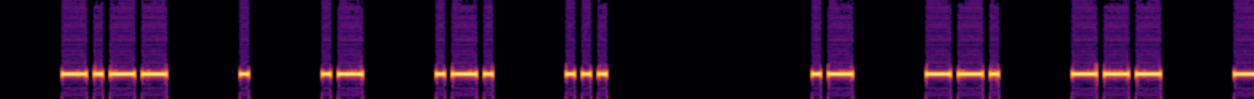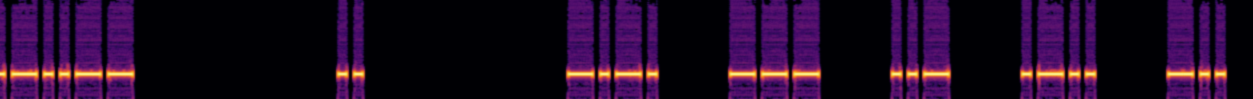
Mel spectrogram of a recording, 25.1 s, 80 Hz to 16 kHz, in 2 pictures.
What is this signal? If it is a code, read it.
Morse code, heard as a keyed tone, about 15 wpm, spaced as for 8 wpm, 1000 Hz. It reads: YEARS AGO, I COULD
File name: qotdfiles / 8wpm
